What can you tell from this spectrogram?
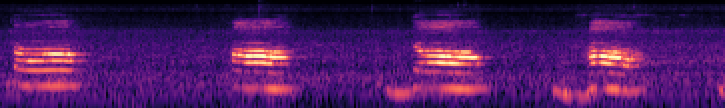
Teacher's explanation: আমরা নাড়াতে পারি শুধুমাত্র নিচের চোখটা, এবং আমাদের জিভ এসে স্পর্শ করে উপরের দাঁতের পাটির সামনে পিছনের অংশ। উপরের দাঁতের যে পাটি তার পিছনের অংশে জিভ স্পর্শ করলে উচ্চারিত হয় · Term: দন্ত বর্ণ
